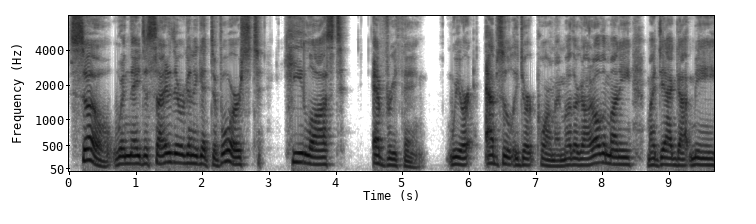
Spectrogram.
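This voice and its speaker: At a moderate pace, a man with an American accent and a fairly high pitch for a man speaks in an ordinary speaking voice with ordinary pitch variation. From Washington state, US. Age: 60s. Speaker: musician. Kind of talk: personal testimony.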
